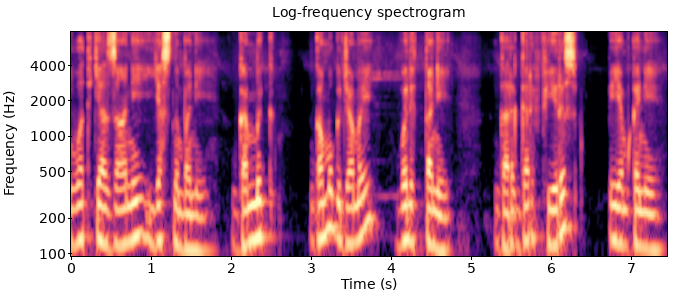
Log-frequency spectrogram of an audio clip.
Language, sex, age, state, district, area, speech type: Kashmiri, male, 18-30, Jammu and Kashmir, Kulgam, rural, spontaneous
